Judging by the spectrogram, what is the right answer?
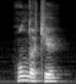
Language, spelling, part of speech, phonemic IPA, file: Dutch, honderdje, noun, /ˈhɔndərcə/, Nl-honderdje.ogg
- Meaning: 1. diminutive of honderd 2. a 100 guilder banknote 3. a 100 euro banknote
